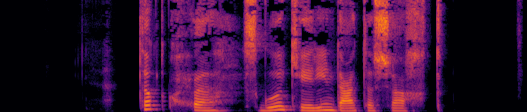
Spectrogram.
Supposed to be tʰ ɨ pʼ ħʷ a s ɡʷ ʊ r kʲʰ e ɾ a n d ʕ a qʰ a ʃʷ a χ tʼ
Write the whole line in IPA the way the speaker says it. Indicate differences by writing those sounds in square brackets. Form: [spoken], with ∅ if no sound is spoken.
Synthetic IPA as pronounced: tʰ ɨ [qʼ] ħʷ a s ɡʷ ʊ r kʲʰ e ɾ [i] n d ʕ a [tʰ] a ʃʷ a χ tʼ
